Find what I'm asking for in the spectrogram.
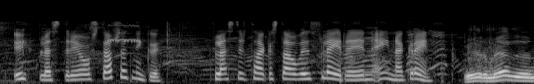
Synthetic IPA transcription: ʏhplɛst̪ɾɪɔɣst̪afsɛjht̪niŋkʏ | flɛst̪ɪɾ̥t̪ʰaːkast̪awvɪðfleːjɾɪɛneːjnakɾeːjnvɪðɛɾʏmɛːðʏ

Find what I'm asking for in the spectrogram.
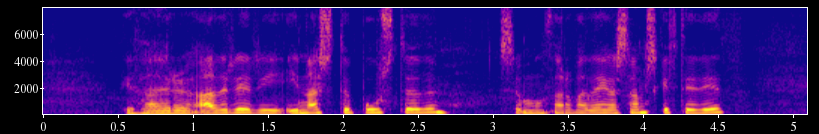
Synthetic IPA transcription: θiθaðɛɾʏʔa̰ðɾɛɾiʔinajst̪ʏpuːst̪œːðʏm | sɛmhunθaɾvaɾðeːjɣasamscɪft̪ɪvɪθ

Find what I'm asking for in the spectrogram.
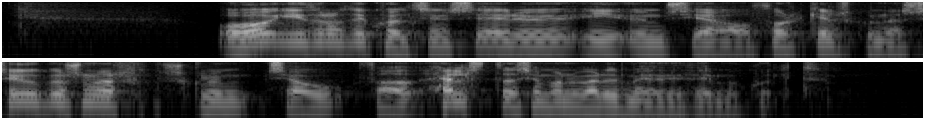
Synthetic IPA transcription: ɔɣiθɾɔht̪ɪkʰvœlt̪sɪnsɛɾʏiʏmsjawθɔr̥cɛlskʏnasɪːɣʏp̬ows̬ʏnaɾ̥sklʏmsjaːwθaðhɛlst̪asɛmhanvɛɾðʏmɛðiθejmʏkʰœl̥t̪

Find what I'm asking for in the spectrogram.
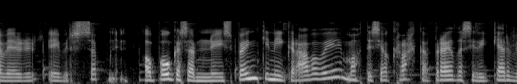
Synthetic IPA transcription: vɛːɾʏɾɪvɪɾ̥sœpnɪ̰nawpoːwkasɛpnʏispœɥɲcɪnɪikɾa̰ːvavœːjɪmawht̪ɪsjaːwkʰɾahkapɾɛɣðasjɛɾicɛɾvɪ

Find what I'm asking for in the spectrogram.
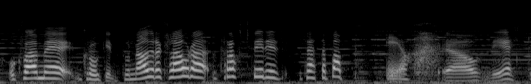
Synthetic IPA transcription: ɔɣkʰvaːðmɛkʰɾoːwcɪnθunaːwðʏɾaðkʰlaːwɾaθɾawht̪fɪɾɪɾ̥ | θɛht̪apapːjawjaːwvɛːl̥c

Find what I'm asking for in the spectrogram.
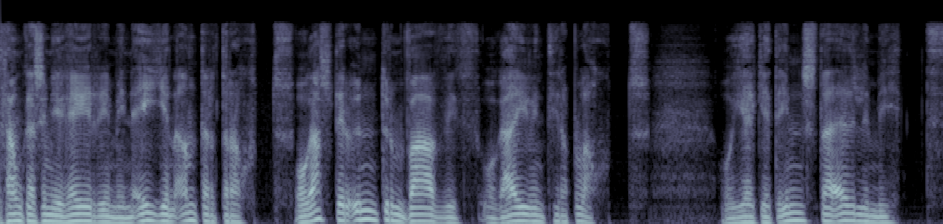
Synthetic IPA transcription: θawmkʰɛðsɛmjɛɣhejɾɪmineːjjɪna̰nt̪aɾt̪ɾawht̪ɔɣal̥t̪ɛɾʏnt̪ɾʏmvaːvɪðɔɣaːjvɪnt̪ʰiɾaplawht̪ | ɔ̰ɣjɛɣcɛːt̪ejnst̪aɛðlɪmɪht̪

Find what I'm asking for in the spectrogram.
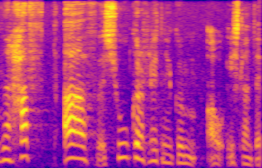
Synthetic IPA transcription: t̪naɾ̥haft̪aðsjuːkɾaflʏːt̪niŋkʏma̰wʔist̪ant̪ɪ

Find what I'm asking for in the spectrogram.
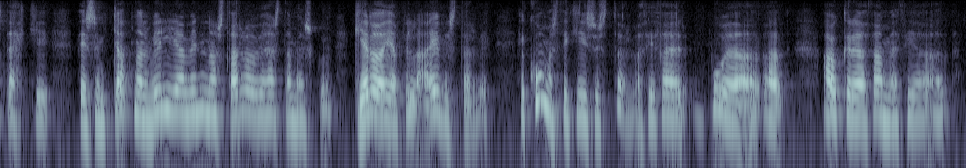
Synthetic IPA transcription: t̪ɛhcɪ | θej̥sɛmca̰t̪nanvɪljavɪnːaːst̪aɾvavɪhajst̪amɛnskʏ | cɛːɾðajafɪla̰ʔa̰ːjvɪst̪aɾvɪ | θejkʰɔːmast̪ɛhcɪisɛ̥st̪œɾva̰θiθaðɛɾpuːɪða̰ðað | awkɾejðaθamɛðθiaað

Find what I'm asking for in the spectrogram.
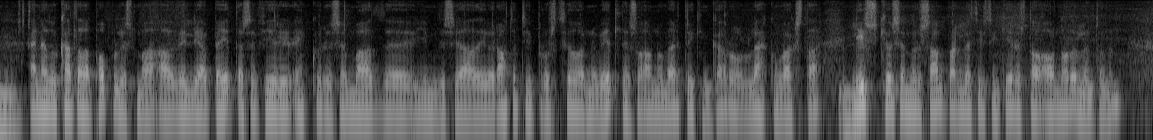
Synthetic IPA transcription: ɛnːɛɾðukʰat̪laðapʰɔpulismaʔaðvɪljapeːjt̪asɛfɪɾɪɾʔḛjŋ̥kʰvɛɾɪsɛmaðjɛmʏnt̪ʏ̥sejaaðɛvɪɾʔawht̪at̪ʰiːʏpɾowst̪θjoːðaɾnavɪt̪lejnsɔa̰vnɔmvɛɾt̪ɾiciŋka̰ɾɔɣlɛhkʏmvakst̪a̰lifscʰœɾ̥sɛmɛɾʏsampaɾlɛt̪θvisɛmcɛːɾɪst̪awʔa̰wnɔɾðʏlɛnt̪ɔnʏm

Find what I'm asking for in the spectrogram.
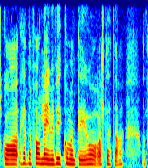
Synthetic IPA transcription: kɔhɛt̪nafaːwleːjvɪvɪːðkʰɔmant̪ɪɔɣa̰lt̪ðɛht̪aaðθ

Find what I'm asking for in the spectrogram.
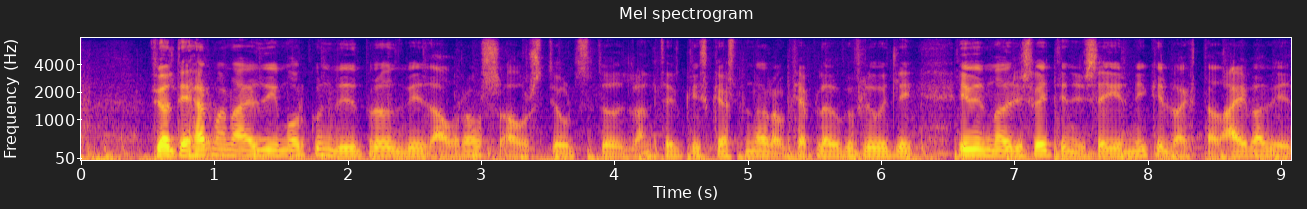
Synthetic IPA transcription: fjœlt̪ɪɦɛɾmanːaɛjvðɪimɔɾkʏnvɪðpɾœɣðvɪðaːwɾawsa̰wst̪jowɾt̪st̪œːðlant̪fʰɪɾcɪscɛst̪ʏnaɾawcʰɛplaʏkʏfluːɣɪt̪lɪ | ɪvɪðmœðɾɪsveːjt̪ɪnːɪ̥seːjɪɾmiːcɪlvajxt̪aðaːjvavɪ

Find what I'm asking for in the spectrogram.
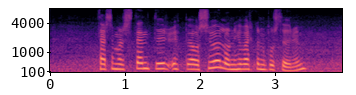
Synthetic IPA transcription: θaɾ̥sɛmhanst̪ɛnt̪ʏɾʏhpawsœːlownʏçivɛr̥kanʏpu̥st̪œːðʏnʏm

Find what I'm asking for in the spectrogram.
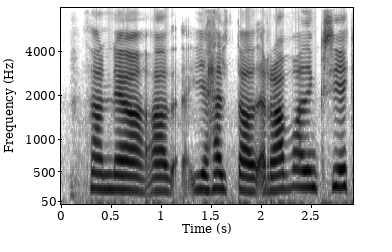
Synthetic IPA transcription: θanːɛɣaðaðjɛɦɛlt̪aðravːaðiŋksjɛːc

